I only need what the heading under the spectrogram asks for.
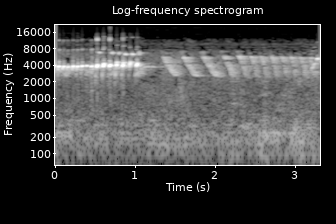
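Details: Canary song meant to trigger singing in lazy canaries: a fast pulsing trill on one pitch for about a second, then a quieter series of repeated downward-sweeping notes.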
